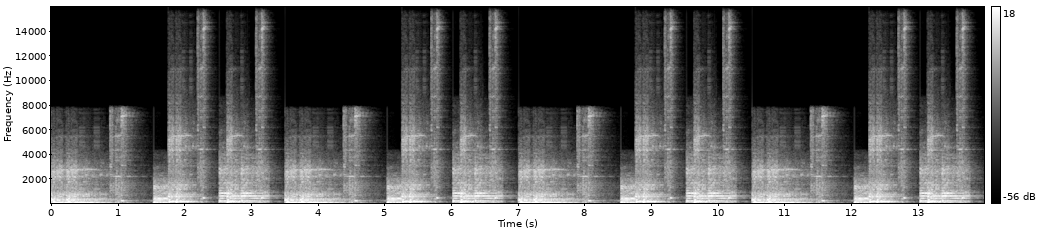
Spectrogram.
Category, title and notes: Instrument samples > Percussion
This 137bpm Drum Loop is good for composing Industrial/Electronic/Ambient songs or using as soundtrack to a sci-fi/suspense/horror indie game or short film.
Soundtrack, Drum, Dark, Packs, Loopable, Alien, Weird, Ambient, Industrial, Loop, Underground, Samples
